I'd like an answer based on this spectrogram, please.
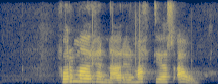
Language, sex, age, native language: Icelandic, female, 30-39, Icelandic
